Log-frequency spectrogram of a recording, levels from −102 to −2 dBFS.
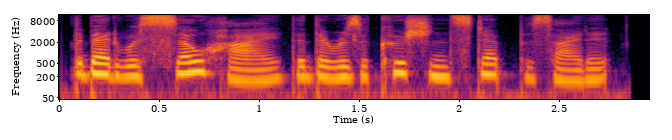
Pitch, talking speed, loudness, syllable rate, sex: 200 Hz, 265 wpm, -20 LUFS, 6.9 syllables/s, female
